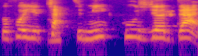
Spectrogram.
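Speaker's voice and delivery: put-on Latin American Spanish accent. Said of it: "You gotta put the accent on it".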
